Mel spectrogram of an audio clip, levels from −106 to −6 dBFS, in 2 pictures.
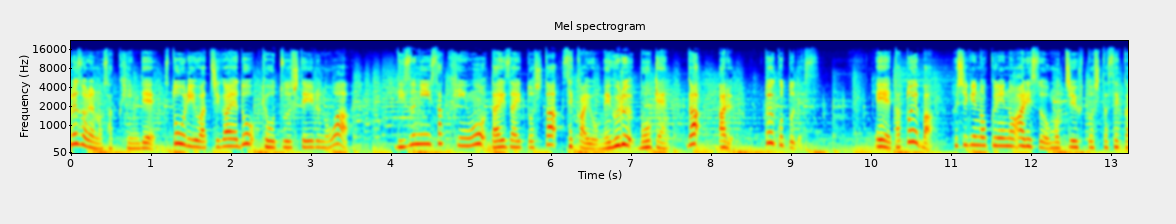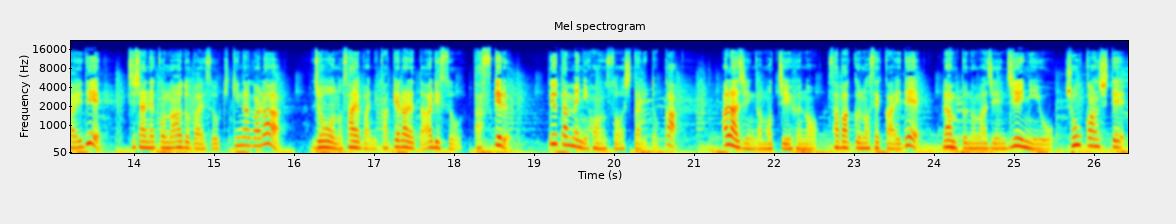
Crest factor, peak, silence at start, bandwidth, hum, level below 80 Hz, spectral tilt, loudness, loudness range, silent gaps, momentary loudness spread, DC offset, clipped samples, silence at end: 22 dB; -2 dBFS; 0 s; 17 kHz; none; -38 dBFS; -4 dB/octave; -25 LUFS; 2 LU; none; 10 LU; under 0.1%; under 0.1%; 0 s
